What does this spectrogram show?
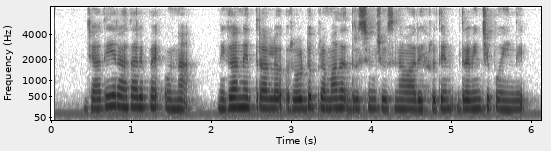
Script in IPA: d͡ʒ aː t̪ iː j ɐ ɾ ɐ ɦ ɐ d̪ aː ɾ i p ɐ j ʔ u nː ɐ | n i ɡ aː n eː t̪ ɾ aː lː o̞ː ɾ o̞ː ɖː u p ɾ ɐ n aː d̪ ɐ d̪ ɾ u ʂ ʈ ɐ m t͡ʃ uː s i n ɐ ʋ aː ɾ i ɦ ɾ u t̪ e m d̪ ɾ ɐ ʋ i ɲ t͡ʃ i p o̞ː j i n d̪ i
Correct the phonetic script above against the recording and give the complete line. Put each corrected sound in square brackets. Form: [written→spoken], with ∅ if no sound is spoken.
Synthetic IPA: d͡ʒ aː t̪ iː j ɐ ɾ ɐ ɦ ɐ d̪ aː ɾ i p ɐ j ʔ u nː ɐ | n i ɡ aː n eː t̪ ɾ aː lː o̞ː ɾ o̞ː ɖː u p ɾ ɐ [n→m] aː d̪ ɐ d̪ ɾ u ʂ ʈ ɐ m t͡ʃ uː s i n ɐ ʋ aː ɾ i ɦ ɾ u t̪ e m d̪ ɾ ɐ ʋ i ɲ t͡ʃ i p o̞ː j i n d̪ i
